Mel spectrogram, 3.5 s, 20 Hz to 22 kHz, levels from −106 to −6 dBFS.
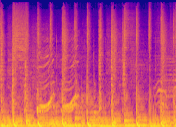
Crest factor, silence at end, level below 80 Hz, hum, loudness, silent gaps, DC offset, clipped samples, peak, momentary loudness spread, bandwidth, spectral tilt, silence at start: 10 dB; 0 s; -18 dBFS; none; -17 LUFS; none; under 0.1%; under 0.1%; -6 dBFS; 2 LU; 17 kHz; -6 dB/octave; 0 s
